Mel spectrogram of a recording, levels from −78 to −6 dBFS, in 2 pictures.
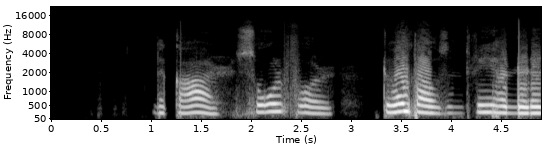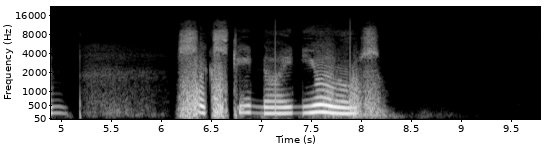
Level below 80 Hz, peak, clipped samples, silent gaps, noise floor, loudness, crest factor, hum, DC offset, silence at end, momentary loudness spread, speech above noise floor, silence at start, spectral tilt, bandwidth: -50 dBFS; -2 dBFS; under 0.1%; none; -84 dBFS; -17 LUFS; 16 dB; none; under 0.1%; 1.55 s; 17 LU; 68 dB; 1.05 s; -6 dB/octave; 12 kHz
